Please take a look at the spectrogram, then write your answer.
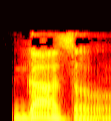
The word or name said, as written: gozzle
